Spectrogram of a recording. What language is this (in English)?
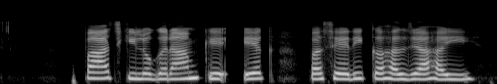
Magahi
